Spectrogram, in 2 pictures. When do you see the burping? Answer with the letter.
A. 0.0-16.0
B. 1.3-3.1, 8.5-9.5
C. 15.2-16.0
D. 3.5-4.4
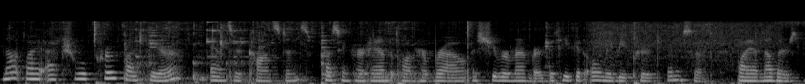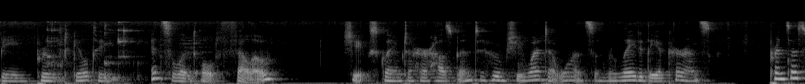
D.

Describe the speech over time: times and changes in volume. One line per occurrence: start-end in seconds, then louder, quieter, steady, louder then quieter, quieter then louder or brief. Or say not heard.
0.0-16.0 steady.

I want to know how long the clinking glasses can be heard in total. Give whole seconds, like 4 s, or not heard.
3 s.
